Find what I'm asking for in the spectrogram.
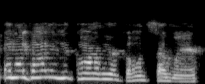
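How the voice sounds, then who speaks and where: A woman's voice: on the high side, very animated, fast talker, no echo. A woman co-hosting a livestream, rambling through casual gossip commentary, laughing often and swearing freely. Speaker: livestream co-host. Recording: dull dry lo-fi stream audio.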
